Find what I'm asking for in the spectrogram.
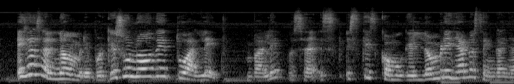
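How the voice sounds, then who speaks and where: Over background music, a woman raises and projects her high voice, her animated tone swinging very widely in pitch. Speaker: perfume reviewer. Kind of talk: product review vlog. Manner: fast.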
